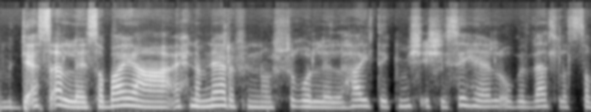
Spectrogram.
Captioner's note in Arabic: لغة أجنبية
